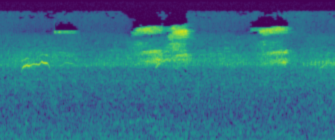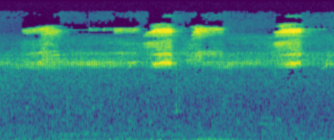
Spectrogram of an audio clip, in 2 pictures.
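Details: Hwamei chicks being fed by both parents give short, high, hissy begging bursts every second or two over a steady high insect-like hum.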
